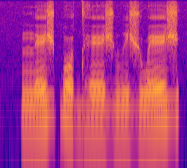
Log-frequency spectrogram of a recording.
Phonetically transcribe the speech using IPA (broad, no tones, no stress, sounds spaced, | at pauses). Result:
n e ʒ ɓ o dʱ eː ʒ β i ʒ w e ʒ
